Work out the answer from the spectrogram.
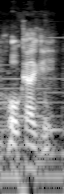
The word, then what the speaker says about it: Hokage: Just like in Hokage, yes. Hokage? What is Hokage again? Yes. Hokage is actually the first kanji is ki, like fire, but it's pronounced as ho.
